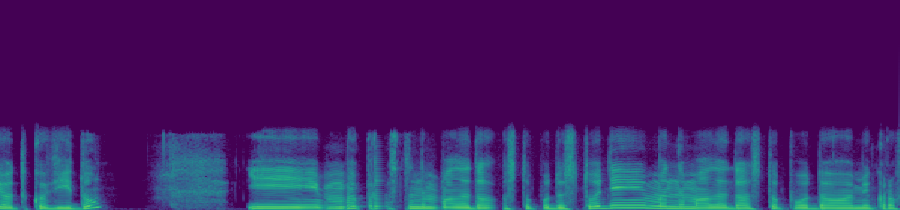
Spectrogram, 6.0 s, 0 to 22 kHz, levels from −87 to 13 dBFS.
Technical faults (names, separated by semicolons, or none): repeated stalls (stutter)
